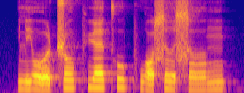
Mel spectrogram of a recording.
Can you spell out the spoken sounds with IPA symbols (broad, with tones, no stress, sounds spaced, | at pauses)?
l j o̰˨˩ ʊ̯ ʈ͡ʂ o˥ ʊ̯ pʰ ɥ ɛ˥ t̪ʰ u˥ pʰ w ɔ̰˨˩ s ɹ̩˥˩ s ɤ˧˥ ŋ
